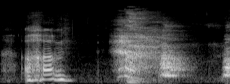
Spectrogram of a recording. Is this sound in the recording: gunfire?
no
